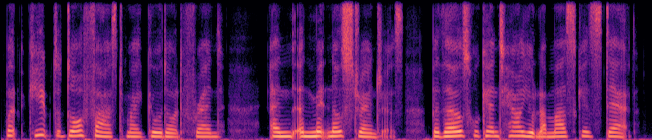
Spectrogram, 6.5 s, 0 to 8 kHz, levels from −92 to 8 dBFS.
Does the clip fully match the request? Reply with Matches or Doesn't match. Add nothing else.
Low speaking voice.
Doesn't match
